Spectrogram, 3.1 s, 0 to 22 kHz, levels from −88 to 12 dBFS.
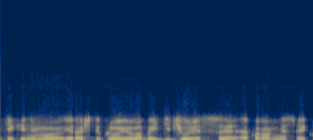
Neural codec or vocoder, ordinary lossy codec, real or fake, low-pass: autoencoder, 48 kHz, 32 numbers a frame, DAC-VAE, trained on Japanese speech; Opus, 32 kbps; fake; 10.8 kHz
